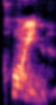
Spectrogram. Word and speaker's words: Coyne: by a gal named Audrey Coyne, I believe is how you pronounce her last name. It's Coyne. And I will link that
